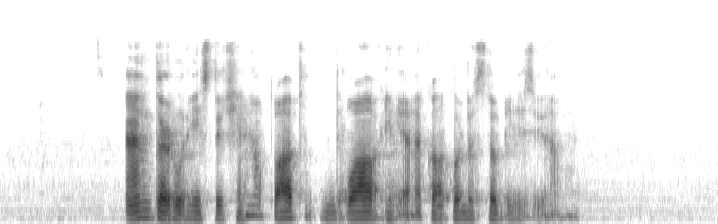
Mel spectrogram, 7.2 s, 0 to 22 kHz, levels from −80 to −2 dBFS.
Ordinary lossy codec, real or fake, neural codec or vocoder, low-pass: Opus, 32 kbps; fake; autoencoder, 22.05 kHz, a latent of 192 numbers a frame, VITS, trained on one speaker; 9.9 kHz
